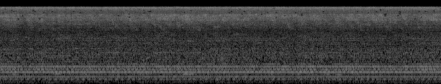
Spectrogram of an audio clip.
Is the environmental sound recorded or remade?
recorded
